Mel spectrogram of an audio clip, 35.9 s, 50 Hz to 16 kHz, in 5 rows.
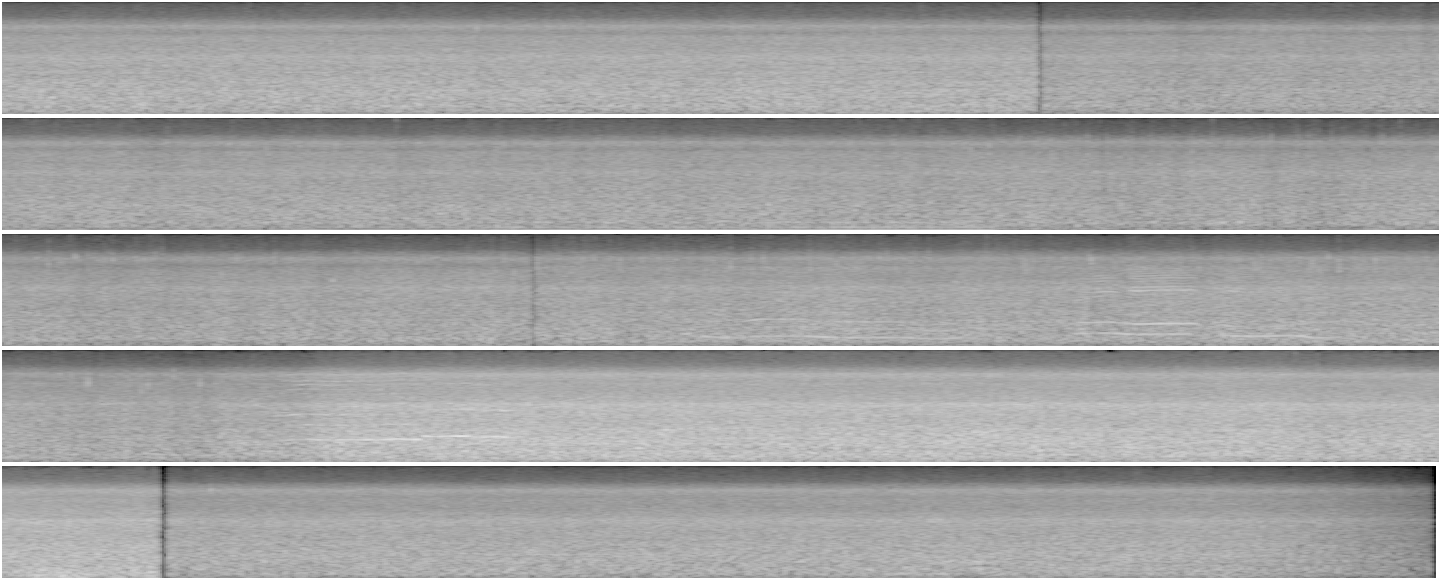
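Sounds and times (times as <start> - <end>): rain hissing: 0.0 - 35.9.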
